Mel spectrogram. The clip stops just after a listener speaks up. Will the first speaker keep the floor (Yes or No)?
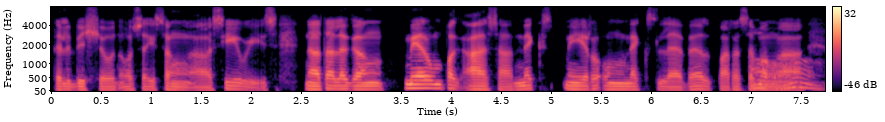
Yes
